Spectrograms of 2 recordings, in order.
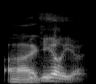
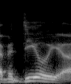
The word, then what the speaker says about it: Bedelia: Am I saying that right? Or Bedelia? – Bedelia. – Yeah, Bedelia. I'm sorry.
